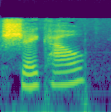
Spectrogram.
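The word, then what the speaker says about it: Charcot: It is spelled C-H-R-C-O-T. And I believe it's pronounced Shakow.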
